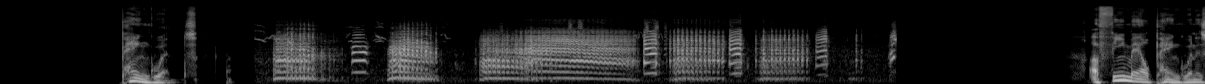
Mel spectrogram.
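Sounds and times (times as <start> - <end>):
penguins calling: 2.6 - 9.0.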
